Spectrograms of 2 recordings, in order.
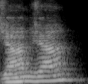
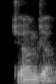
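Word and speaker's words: Jeong: Like Jean, Jean, I can never say his name right. Jung, yeah.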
